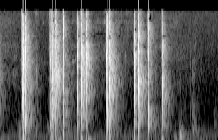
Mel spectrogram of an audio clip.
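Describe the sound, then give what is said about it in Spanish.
Applause for a sponsor who sent wines, a handful of sharp, separate hand claps in an uneven rhythm, fairly loud and thinning out toward the end. “Un aplauso para Orlando.”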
